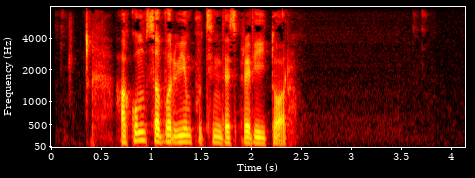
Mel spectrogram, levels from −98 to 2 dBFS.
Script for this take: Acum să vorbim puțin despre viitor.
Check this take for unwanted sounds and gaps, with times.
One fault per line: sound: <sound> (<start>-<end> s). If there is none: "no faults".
no faults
